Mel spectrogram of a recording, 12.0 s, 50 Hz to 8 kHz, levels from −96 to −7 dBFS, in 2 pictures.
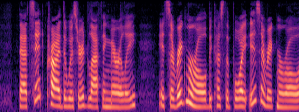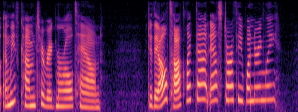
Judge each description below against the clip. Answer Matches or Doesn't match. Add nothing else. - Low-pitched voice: Doesn't match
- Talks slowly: Doesn't match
